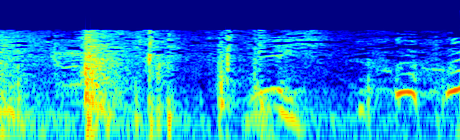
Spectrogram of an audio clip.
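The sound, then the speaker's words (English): A sharp, loud gunshot cracks out early on, followed by another short bang, with excited voices shouting and calling out around the shots. “Wow, what a shot.”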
